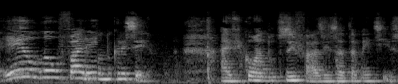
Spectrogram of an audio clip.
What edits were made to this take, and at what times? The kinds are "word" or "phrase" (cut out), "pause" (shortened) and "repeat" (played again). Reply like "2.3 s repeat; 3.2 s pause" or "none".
1.0 s word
